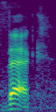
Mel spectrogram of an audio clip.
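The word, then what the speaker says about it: Veeck: And among his other books are Fun is Good with Mike Veck. Of course, you all baseball fans know that rhymes with wreck.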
